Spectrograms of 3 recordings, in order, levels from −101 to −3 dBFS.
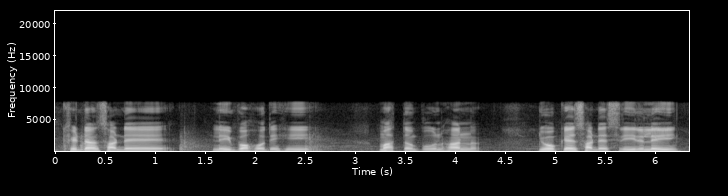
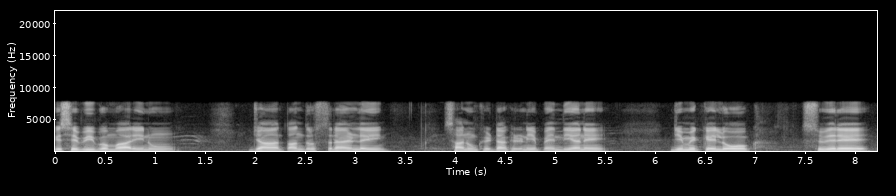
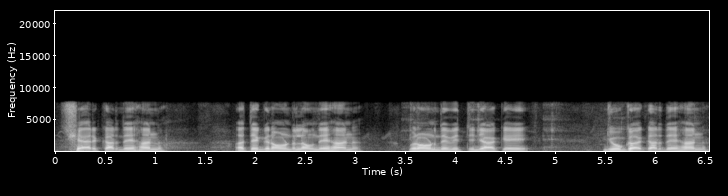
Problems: constant background noise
